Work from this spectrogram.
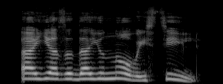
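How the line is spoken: Mocking declaration. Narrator (Russian): Насмешливо заявляет Чертков

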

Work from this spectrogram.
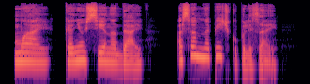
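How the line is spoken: Slow, smiling sing-song. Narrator (Russian): медленно поднимая улыбающееся лицо, пропела она

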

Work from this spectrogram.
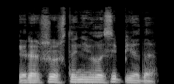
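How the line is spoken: Grumbling mutter. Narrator (Russian): буркнул Алекс

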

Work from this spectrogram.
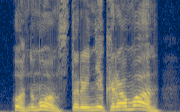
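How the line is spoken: Princess shouting. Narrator (Russian): крикнула принцесса

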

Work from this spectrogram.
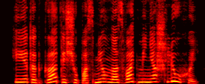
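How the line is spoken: Indignant shout. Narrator (Russian): выкрикнула она, вспомнив обстоятельства их встречи в подземельях Академии

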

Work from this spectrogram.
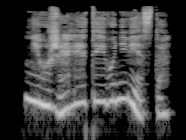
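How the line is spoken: Too-loud whisper, young woman. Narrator (Russian): Слишком громко шепнула одна из девушек

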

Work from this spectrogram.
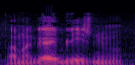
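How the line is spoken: Gruff grunt. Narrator (Russian): Я буркнул в ответ

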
